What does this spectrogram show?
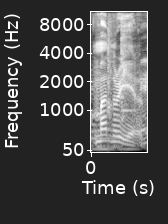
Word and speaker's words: Manareal: Man Riel, pardon. Man Riel, voilà, il faut le prononcer ainsi.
